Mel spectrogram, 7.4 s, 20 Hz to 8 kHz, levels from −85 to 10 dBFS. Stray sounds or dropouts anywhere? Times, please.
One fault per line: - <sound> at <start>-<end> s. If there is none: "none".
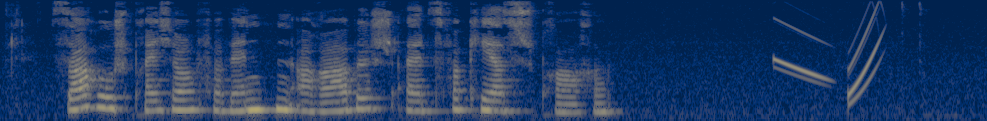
- chirp at 5.8-6.7 s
